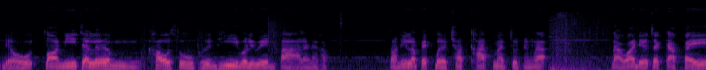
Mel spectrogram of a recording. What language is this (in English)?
Thai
